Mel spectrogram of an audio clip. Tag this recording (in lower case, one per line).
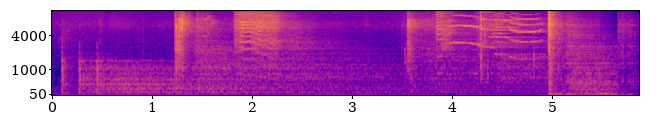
slam
domestic sounds
knock
door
